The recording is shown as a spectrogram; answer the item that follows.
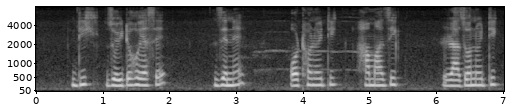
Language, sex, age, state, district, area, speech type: Assamese, female, 18-30, Assam, Lakhimpur, rural, spontaneous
